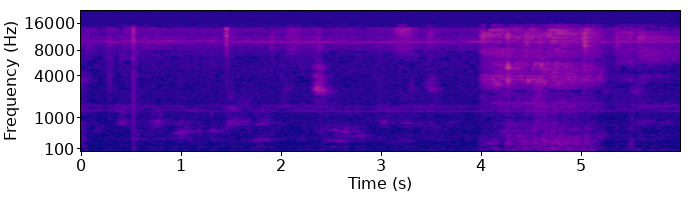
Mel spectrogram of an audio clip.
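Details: Overweight beagle dog snoring very loudly: soft noisy breathing, then one loud, rough, rattling snore on an in-breath, with faint room noise.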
